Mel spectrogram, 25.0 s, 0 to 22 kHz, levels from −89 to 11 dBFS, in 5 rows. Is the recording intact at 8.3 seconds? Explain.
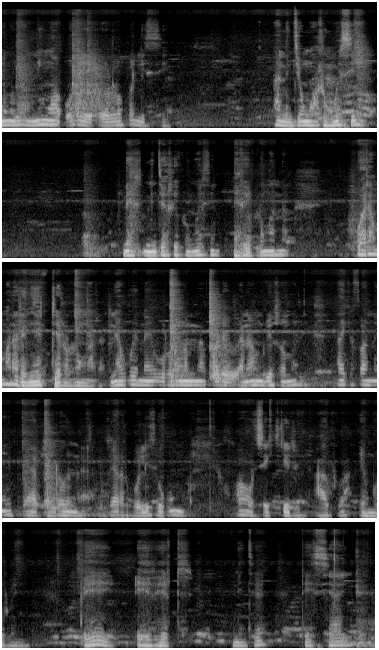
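Yes, the speech at 8.3 seconds plays through intact, with no dropout, click, distortion or other fault at that moment.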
